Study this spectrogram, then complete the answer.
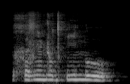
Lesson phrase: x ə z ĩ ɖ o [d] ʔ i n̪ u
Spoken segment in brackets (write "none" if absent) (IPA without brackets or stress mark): d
